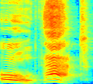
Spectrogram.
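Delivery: high, loud dismissive cry. Acted. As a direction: brush it off loudly. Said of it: "cried Bear".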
